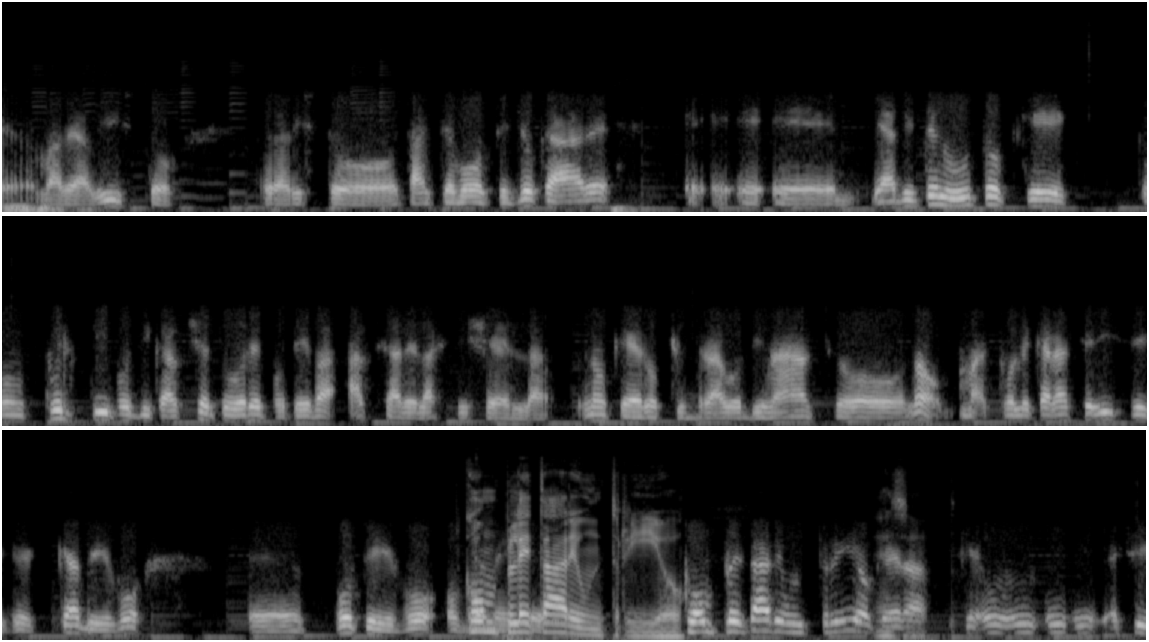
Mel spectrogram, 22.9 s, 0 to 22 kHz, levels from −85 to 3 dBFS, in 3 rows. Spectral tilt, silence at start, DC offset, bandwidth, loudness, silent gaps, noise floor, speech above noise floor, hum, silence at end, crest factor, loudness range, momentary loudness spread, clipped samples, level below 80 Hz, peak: -7 dB/octave; 0 s; under 0.1%; 10 kHz; -28 LUFS; none; -56 dBFS; 28 dB; none; 0 s; 18 dB; 5 LU; 10 LU; under 0.1%; -50 dBFS; -10 dBFS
